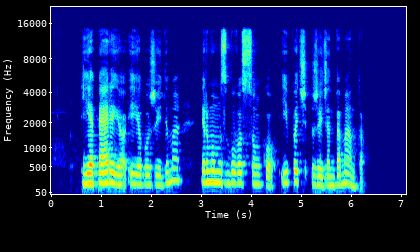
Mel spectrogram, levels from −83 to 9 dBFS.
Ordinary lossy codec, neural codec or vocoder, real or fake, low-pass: AAC, 48 kbps; none; real; 14.4 kHz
